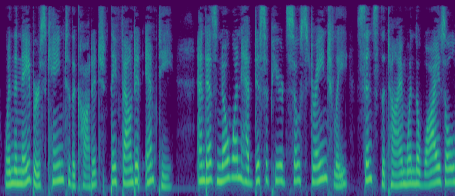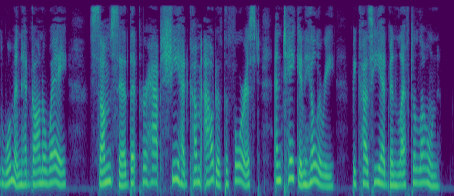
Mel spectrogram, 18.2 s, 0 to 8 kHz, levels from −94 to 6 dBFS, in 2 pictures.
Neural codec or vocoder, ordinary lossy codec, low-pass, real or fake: none; MP3, 48 kbps; 7.2 kHz; real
